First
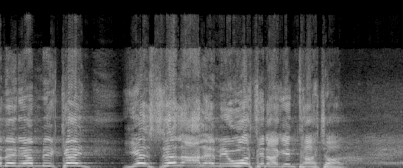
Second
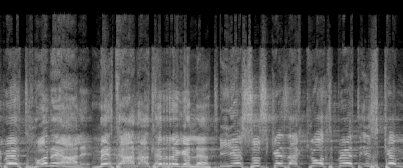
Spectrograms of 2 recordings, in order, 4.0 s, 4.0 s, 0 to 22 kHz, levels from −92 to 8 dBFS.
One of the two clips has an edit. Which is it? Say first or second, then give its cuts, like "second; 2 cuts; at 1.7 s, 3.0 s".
second; 2 cuts; at 0.9 s, 2.2 s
